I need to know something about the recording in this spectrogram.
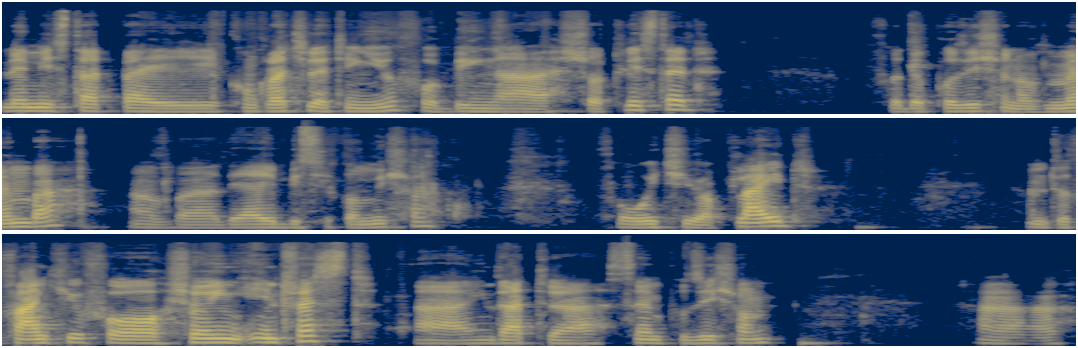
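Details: Adult male speaker; typical speech.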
